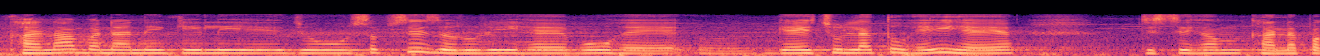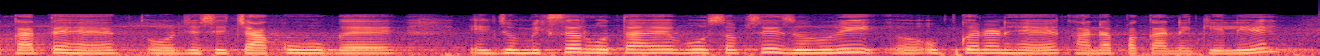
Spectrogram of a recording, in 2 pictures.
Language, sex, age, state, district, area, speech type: Hindi, female, 60+, Rajasthan, Jodhpur, urban, spontaneous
